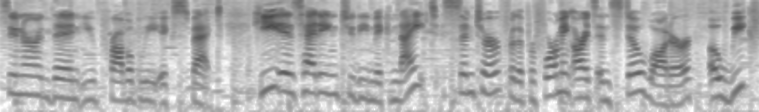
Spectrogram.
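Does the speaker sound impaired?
No.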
